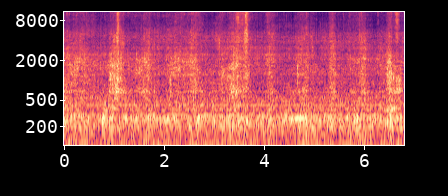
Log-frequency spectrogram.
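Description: Chicken pieces in a cornflour-thickened sauce sizzling steadily in a non-stick pan as they are stirred with a silicone spatula. There are a few short swishes and scrapes of the spatula through the sauce, about a second in, midway and near the end.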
